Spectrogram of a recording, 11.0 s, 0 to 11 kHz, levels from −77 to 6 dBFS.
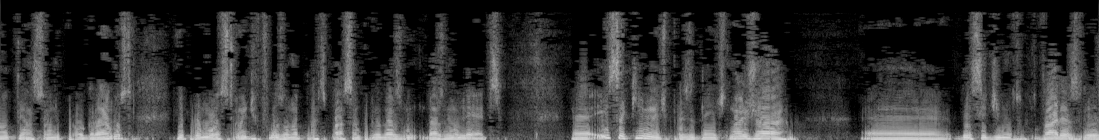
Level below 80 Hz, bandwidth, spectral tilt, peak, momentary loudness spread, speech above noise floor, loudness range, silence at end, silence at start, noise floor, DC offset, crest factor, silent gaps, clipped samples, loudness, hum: -32 dBFS; 10.5 kHz; -6.5 dB/octave; 0 dBFS; 7 LU; 29 dB; 1 LU; 0 s; 0 s; -42 dBFS; under 0.1%; 12 dB; none; under 0.1%; -13 LUFS; none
